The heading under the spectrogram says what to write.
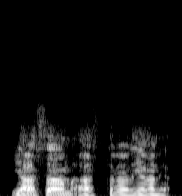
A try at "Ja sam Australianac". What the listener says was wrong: Pretty good, right?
